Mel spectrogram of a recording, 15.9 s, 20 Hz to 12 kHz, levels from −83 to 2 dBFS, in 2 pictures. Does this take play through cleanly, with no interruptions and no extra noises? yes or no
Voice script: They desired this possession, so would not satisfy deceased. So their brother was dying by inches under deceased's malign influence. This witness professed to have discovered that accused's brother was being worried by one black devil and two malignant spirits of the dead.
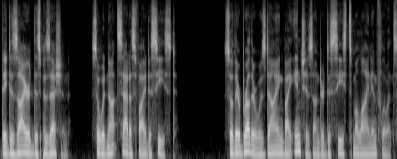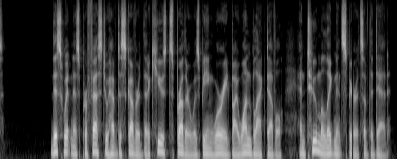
no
